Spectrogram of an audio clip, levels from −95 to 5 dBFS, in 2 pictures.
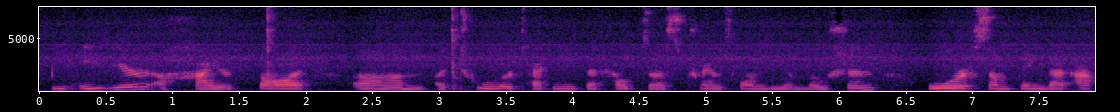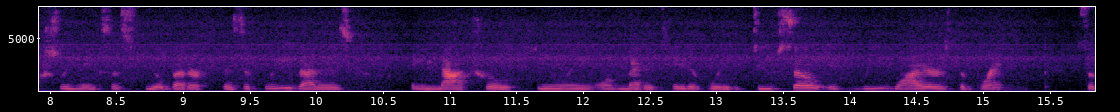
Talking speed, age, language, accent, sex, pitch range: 150 wpm, 30-49, English, American, female, 155-180 Hz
